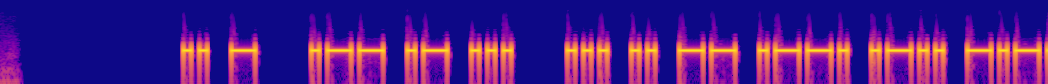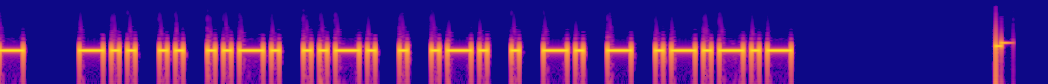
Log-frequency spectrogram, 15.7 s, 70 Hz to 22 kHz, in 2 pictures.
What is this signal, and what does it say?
Morse code, heard as a keyed tone, about 20 wpm, 700 Hz. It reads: IT WAS SIMPLY DIFFERENT.
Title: Sentences from Top 1000 Words - Review Part 4 - 20wpm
